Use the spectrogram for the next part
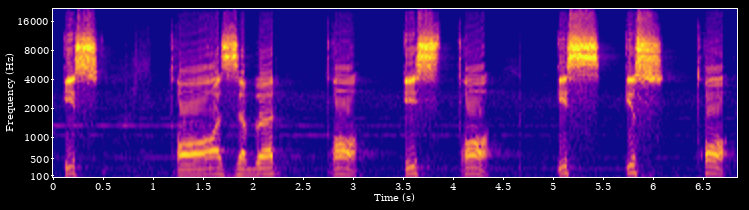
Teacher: صاد کو آپ نے پر کر کے موٹا کر کے اوپر کی طرف منہ کھول کے پڑھنا ہوتا ہے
